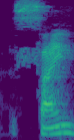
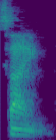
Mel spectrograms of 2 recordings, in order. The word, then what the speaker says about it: sine: so what is uh sine theta what is uh sine theta i am writing s i n but don't pronounce it as sin it is sine okay because the spelling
